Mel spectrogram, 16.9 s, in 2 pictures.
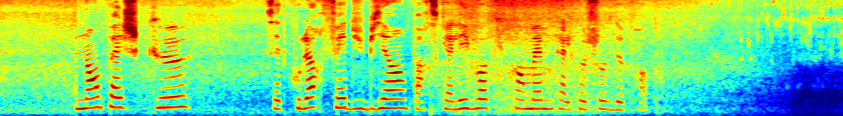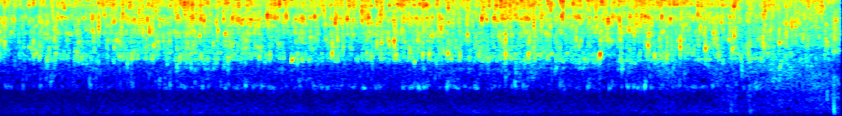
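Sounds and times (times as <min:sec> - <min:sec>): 
running water from small streams in Beaujolais: 0:00.0 - 0:16.8
speech: 0:00.8 - 0:02.0, 0:02.8 - 0:06.7.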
